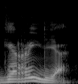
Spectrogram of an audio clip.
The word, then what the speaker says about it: guerrilla: Guerrilla, curiosamente, en inglés se dice igual, se escribe igual, guerrilla, doble L al final y doble R en medio, pero se pronuncia guerrilla, se pronuncia igual que gorila.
